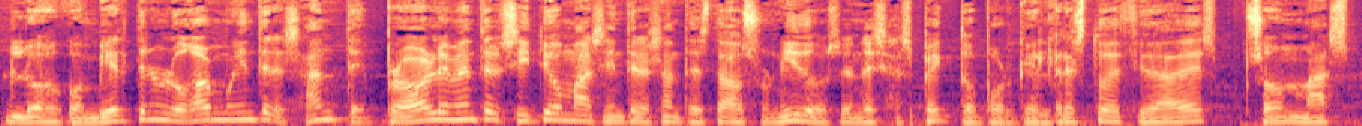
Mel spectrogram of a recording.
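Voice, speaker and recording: In casual podcast chat, a Spanish man who co-hosts the show tells stories in a rambling, lively way, often starting over mid-thought. He speaks fairly quickly at a medium pitch.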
